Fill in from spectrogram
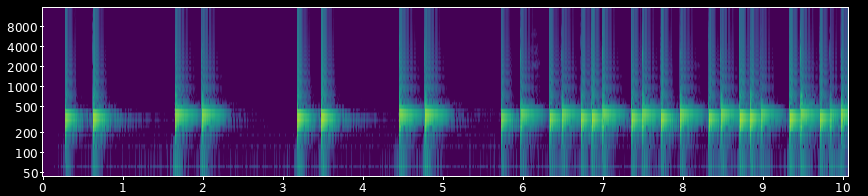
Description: اسلایت درام بامبو دو نت TERRE| فروشگاه سرنا
TERRE Slit Drum bamboo 2 tones | فروشگاه سرنا | اسلایت درام بامبو دو نت TERRE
